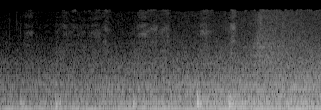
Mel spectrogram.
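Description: Marker pen writing on a whiteboard: a faint rubbing with a few light ticks as the strokes of the numbers are made, over a steady low hum.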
